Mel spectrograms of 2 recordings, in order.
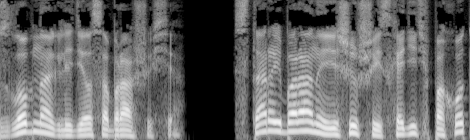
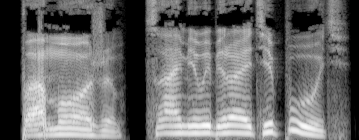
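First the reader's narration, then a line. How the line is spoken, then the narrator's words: Displeased grumbling. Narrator (Russian): недовольно проворчал Рынг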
